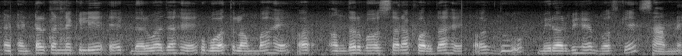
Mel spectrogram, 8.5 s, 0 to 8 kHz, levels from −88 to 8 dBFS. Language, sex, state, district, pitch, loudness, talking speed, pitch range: Hindi, male, Uttar Pradesh, Jyotiba Phule Nagar, 155 Hz, -20 LUFS, 190 wpm, 145-165 Hz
